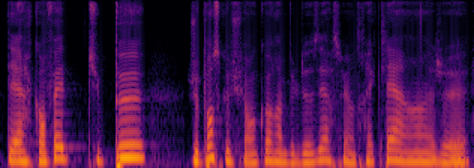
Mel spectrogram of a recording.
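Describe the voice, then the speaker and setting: Gravelly-voiced woman guest, thoughtful. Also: fairly low pitch, fairly quick, warm tone. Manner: reflective, searching for words. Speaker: guest HR director. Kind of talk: casual podcast interview.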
